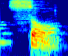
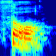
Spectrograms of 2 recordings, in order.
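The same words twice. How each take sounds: First: Zoo said as "so"; Z of zoo as S, with a Spanish O; Latin American S. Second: Zoo said as "tho"; Z of zoo as TH, with a Spanish O; Spain's TH. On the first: Teacher showing learners zoo with Latin American S. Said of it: "in Latin America". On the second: Teacher showing learners zoo with Spain's TH. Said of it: "which in Spanish is theta". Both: Shown as a demonstration.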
